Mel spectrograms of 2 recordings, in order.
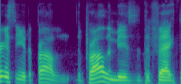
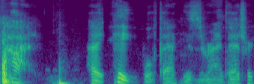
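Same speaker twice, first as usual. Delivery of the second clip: low, smooth quiet storm voice; 6 semitones lower, 3 dB quieter than usual. Showing how Ryan Patrick talks into the mic for his intro, Ryan Patrick's quiet storm voice. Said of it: "has like a quiet storm voice".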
